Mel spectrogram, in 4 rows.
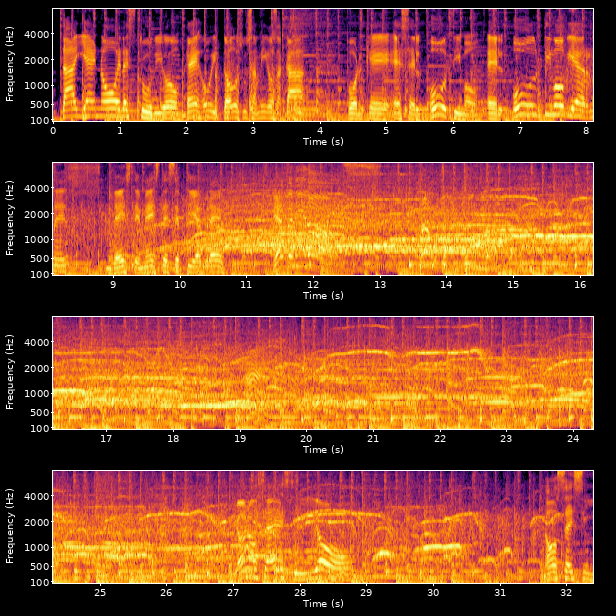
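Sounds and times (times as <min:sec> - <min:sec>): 
speech: 0:00.2 - 0:12.4, 0:27.3 - 0:28.8, 0:31.7 - 0:32.3
studio audience cheering and applauding: 0:07.7 - 0:32.3.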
